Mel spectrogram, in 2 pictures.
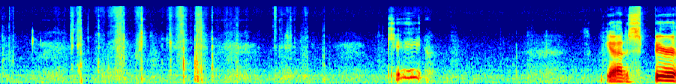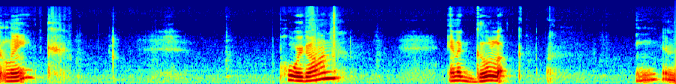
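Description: Cards slide and flick against each other.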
